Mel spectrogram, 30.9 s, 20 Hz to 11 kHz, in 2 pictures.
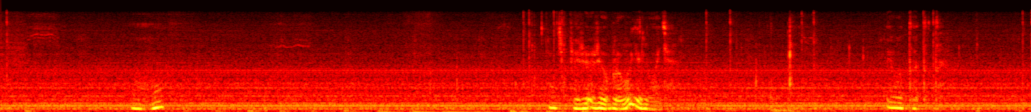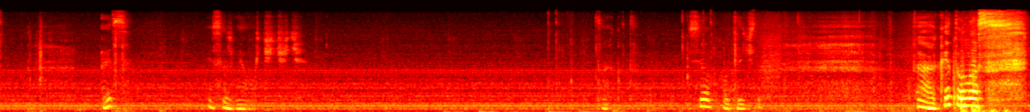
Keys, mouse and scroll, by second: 7.7 click, 8.2 click, 10.4 click, 10.8-12.1 drag, 13.7 alt+click, 15.2 alt+shift+click, 17.1 s, 24.2-25.9 middle drag, 25.9 click, 26.4-27.3 scroll down 3, 27.3-30.9 middle drag.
